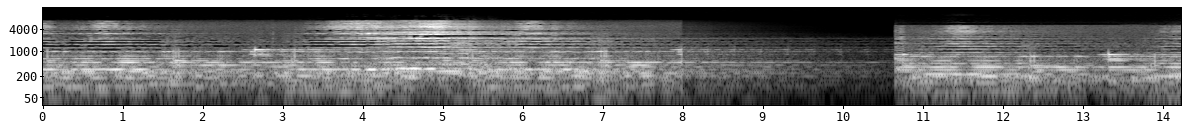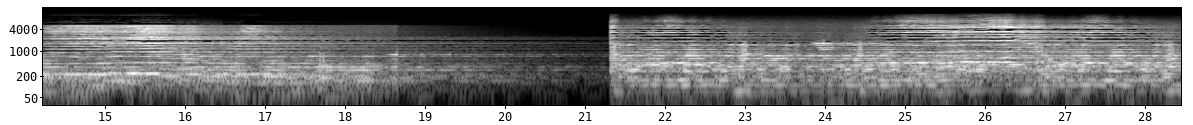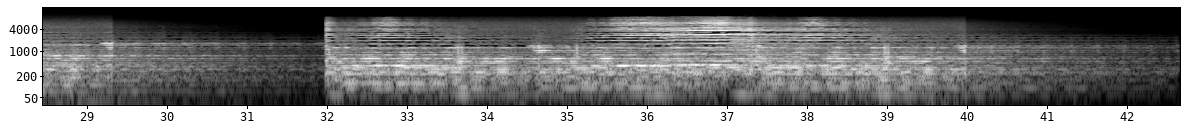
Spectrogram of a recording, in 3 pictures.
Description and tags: Dreamy Granular Horns
*Un-used asset from project*
There are 4 of the same "sample" at different pitches are "random" granular position and spacing so each one is a little different besides pitch.
Random, sound, effect, pattern, Repeating, glitchy, synth, sample, three-pitch, Oscillation, granular, lofi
